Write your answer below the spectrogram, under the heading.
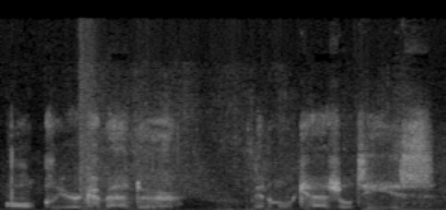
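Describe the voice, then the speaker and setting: Very deep gravelly stern soldier. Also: male voice, moderate pace. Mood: businesslike. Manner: clipped, stern military reports. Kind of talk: video game radio chatter. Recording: loud engine-like noise behind.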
